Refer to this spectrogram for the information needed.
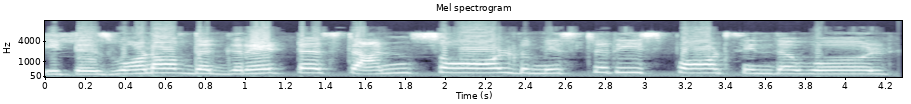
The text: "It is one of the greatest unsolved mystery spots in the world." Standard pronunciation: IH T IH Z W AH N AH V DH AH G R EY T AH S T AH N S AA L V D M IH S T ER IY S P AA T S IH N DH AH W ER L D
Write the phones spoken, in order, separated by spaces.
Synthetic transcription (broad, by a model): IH T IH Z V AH N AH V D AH G R EY T AH S T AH N S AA L D M IH S T ER IY S P AA T S IH N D AH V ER L D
